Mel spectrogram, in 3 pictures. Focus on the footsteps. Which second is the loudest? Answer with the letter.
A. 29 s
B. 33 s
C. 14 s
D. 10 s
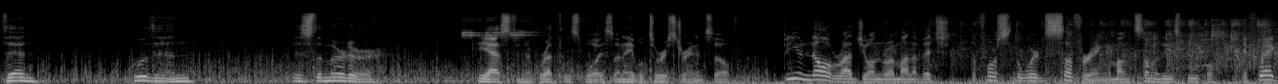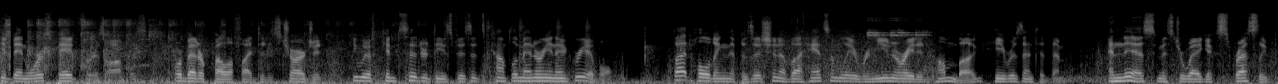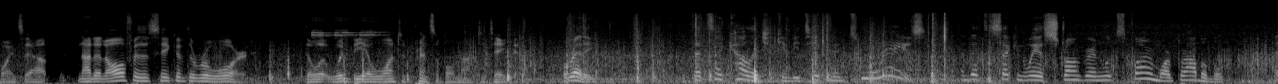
B.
